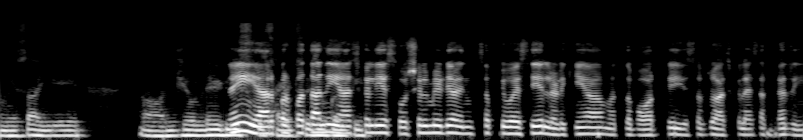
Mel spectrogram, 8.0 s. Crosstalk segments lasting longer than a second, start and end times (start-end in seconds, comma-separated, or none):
2.3-3.6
